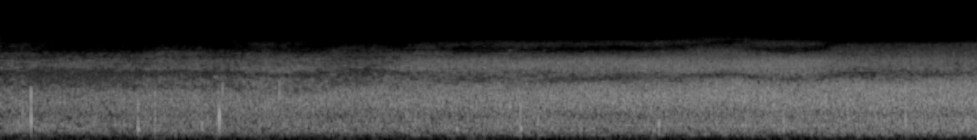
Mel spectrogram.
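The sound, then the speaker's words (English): A small waterfall flows steadily, a continuous rushing, splashing wash of water with a few faint droplet ticks and no voices. “A little waterfall here.”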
